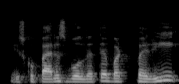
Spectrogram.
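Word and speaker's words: Paris: organization established in 1974 headquarters are in Peri is the French pronunciation 31 members objectives reliable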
